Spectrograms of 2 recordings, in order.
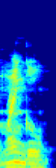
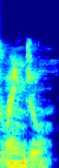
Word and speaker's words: Rangel: 17 year old kid rangle he says I say his name wrong is Rangel but um and I got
